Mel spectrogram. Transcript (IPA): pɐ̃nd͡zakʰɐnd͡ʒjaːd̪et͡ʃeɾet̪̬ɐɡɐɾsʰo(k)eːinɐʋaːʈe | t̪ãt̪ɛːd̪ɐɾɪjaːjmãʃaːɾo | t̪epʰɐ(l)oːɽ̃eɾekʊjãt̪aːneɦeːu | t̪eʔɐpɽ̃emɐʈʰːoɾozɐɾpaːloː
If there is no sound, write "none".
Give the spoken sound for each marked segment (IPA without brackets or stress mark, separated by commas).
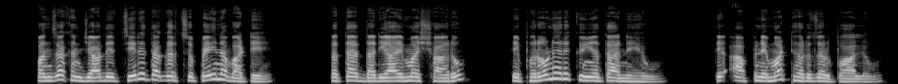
p, ɾ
